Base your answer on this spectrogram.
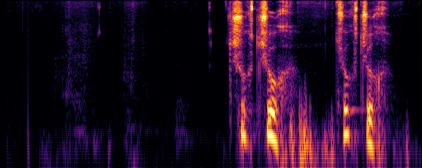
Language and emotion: Russian, neutral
